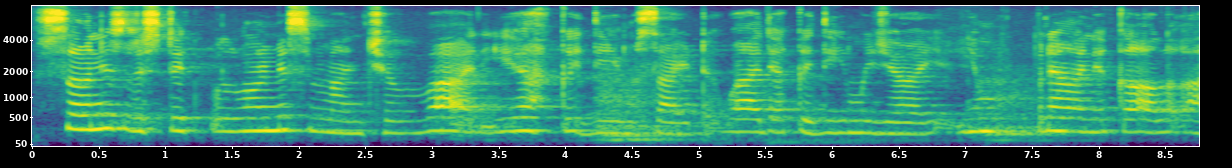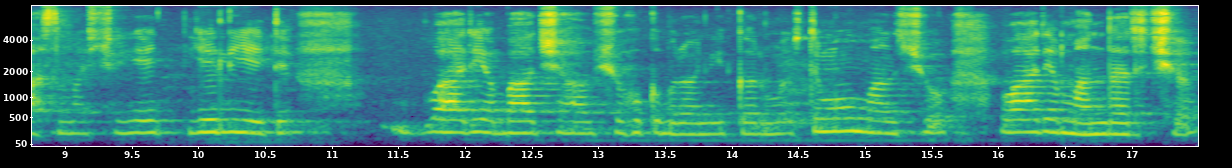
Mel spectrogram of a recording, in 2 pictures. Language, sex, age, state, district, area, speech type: Kashmiri, female, 18-30, Jammu and Kashmir, Pulwama, rural, spontaneous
